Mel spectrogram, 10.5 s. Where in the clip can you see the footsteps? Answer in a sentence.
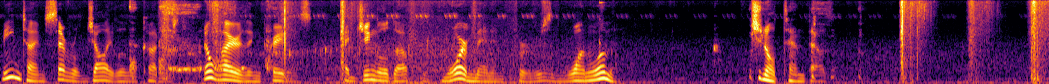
The footsteps can be heard from 1.6 to 4.8 s and from 8.9 to 10.4 s.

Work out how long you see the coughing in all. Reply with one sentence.
You can hear the coughing for 3 seconds altogether.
